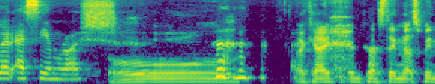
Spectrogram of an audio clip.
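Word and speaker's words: Semrush: it that's been the I I call it sem Rush Oh okay interesting that's been the conversation on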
